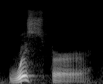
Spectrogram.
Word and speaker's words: whisper: E aí nós temos um outro caso, whisper. Whisper, você vê que a força da palavra, sílaba tônica, está na primeira parte, whisper.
